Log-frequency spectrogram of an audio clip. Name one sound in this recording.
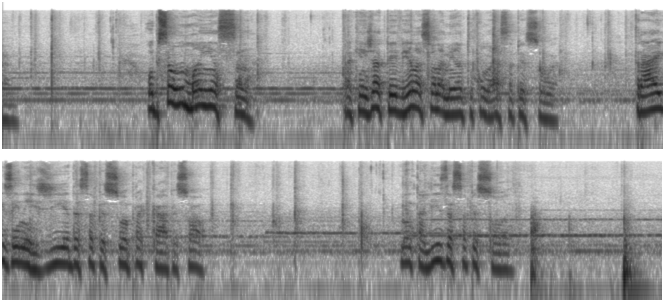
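Playing cards shuffle and rustle in hands.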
